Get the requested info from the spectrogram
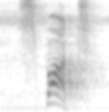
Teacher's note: ओ बोलने के लिए लिप्स को गोल करना पड़ेगा, राउंडिंग करके ही इसको बोल पाएंगे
